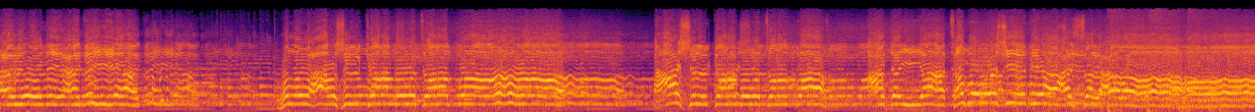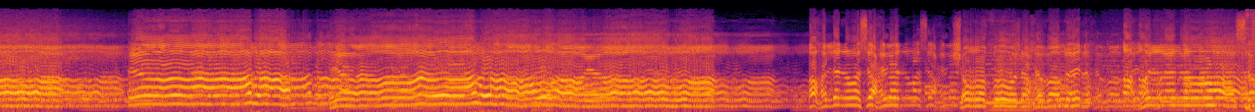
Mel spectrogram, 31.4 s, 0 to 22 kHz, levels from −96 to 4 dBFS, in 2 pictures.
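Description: A doubled audio track appears at 29.64 s and runs to the end of the clip. From that point a second, full-band copy of the sound trails the original by around a fifth of a second, roughly 5 dB quieter, with no decay or room colouring. It cuts in abruptly rather than fading up. The likely cause is the same signal reaching the mix twice, once through a slower capture path or an edit that left two copies offset in time.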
